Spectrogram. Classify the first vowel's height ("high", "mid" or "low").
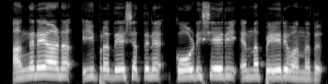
low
